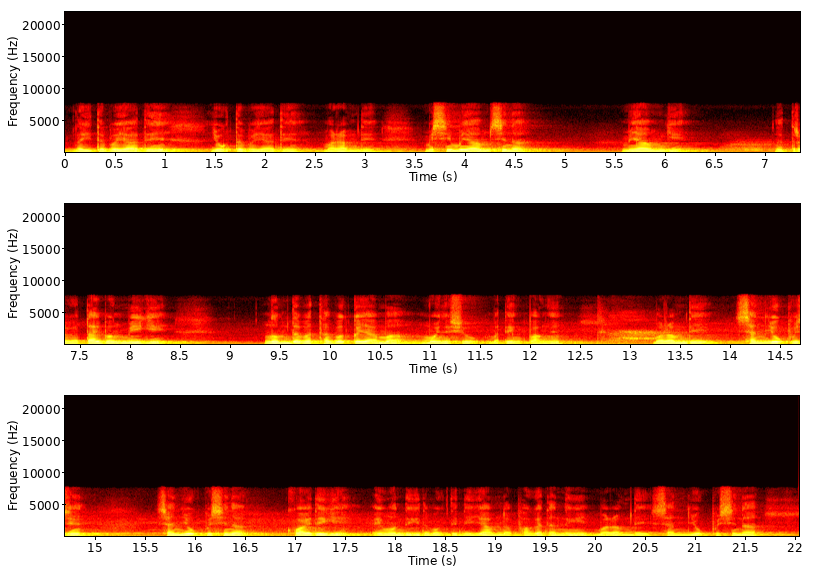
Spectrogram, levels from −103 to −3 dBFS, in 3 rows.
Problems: low volume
